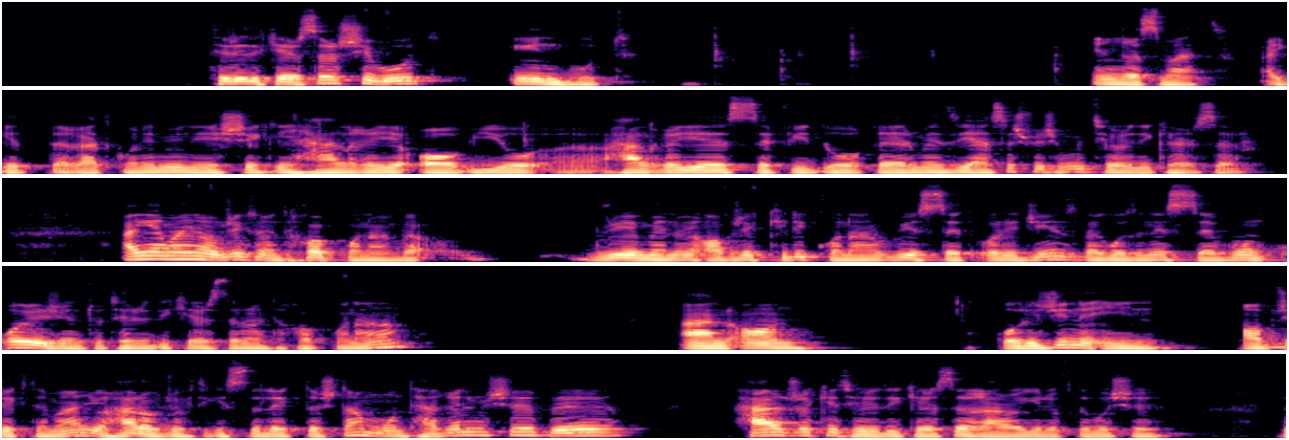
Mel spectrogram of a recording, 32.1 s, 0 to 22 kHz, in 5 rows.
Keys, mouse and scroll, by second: 1.8 click, 3.0 click, 3.5-7.3 shift+middle drag, 8.0-11.7 middle drag, 11.7-12.1 scroll down 1, 12.1 scroll up 2, 13.8 click, 16.5-19.5 drag, 29.5-32.1 scroll up 2.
